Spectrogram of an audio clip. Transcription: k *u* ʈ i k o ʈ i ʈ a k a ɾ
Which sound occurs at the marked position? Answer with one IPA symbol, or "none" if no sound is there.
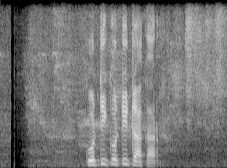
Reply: o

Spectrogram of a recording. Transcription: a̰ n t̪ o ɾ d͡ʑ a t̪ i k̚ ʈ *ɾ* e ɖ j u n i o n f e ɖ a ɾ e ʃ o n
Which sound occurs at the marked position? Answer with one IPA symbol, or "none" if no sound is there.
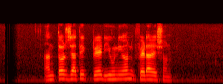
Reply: ɾ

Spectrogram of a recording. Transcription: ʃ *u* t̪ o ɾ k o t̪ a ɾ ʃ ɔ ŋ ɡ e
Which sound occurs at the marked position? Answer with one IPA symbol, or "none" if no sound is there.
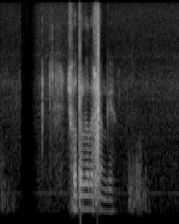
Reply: ɔ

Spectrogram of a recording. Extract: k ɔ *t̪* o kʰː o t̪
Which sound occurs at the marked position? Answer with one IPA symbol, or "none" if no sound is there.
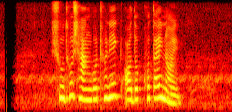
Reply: d̪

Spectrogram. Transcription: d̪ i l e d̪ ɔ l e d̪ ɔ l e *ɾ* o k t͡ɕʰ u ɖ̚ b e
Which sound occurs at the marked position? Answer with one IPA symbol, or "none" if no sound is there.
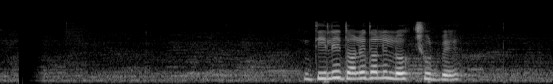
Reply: l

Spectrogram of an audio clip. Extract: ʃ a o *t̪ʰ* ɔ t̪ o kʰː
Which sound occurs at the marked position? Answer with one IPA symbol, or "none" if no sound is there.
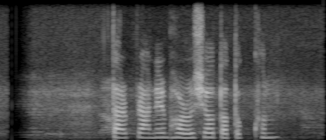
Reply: t̪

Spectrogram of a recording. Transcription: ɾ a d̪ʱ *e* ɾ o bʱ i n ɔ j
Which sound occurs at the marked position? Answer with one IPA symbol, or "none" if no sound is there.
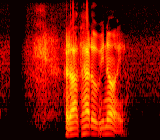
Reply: a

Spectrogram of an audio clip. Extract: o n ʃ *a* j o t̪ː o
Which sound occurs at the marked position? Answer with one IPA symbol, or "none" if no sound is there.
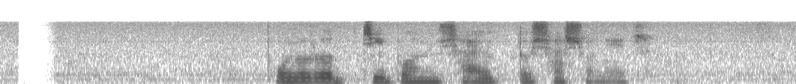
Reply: a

